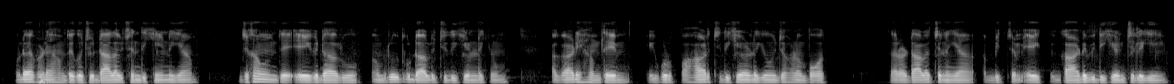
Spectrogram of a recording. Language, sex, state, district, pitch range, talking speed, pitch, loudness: Hindi, male, Uttarakhand, Uttarkashi, 100-110 Hz, 225 wpm, 105 Hz, -18 LUFS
